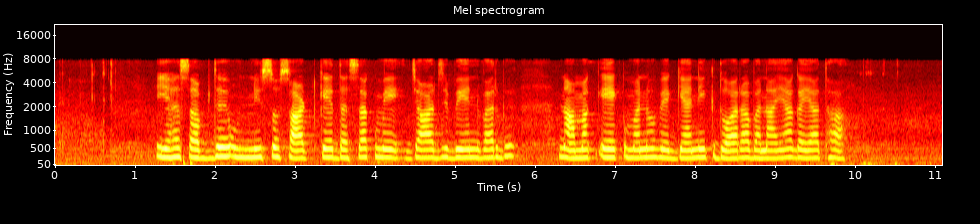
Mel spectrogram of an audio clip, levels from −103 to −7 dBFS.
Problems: constant background noise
